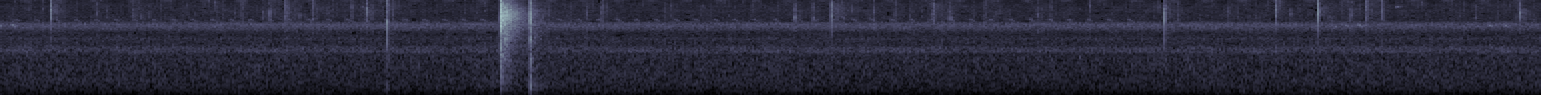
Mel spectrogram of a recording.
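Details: Crickets on a summer night keep up a steady high trilling drone with two even pitch bands. Just before midway, a sharp crackle and pop from a campfire cut through, with faint ticks of fire scattered around.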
